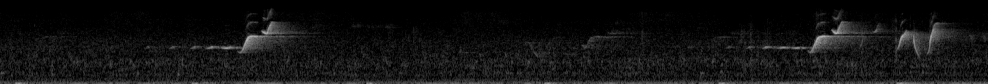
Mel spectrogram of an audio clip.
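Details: A Golden Whistler (Pachycephala pectoralis) gives two loud phrases about six seconds apart, a steady whistled note and then a sharp upward-whipping flourish, over a faint low hum.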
